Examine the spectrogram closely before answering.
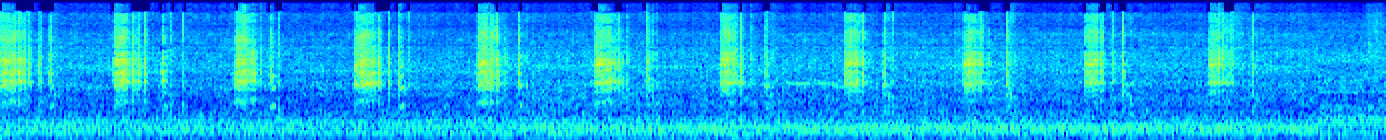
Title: Brake Caliper Noise FIX 🔧 | Stop Annoying Brake Sounds (USA DIY Guide) #automobile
